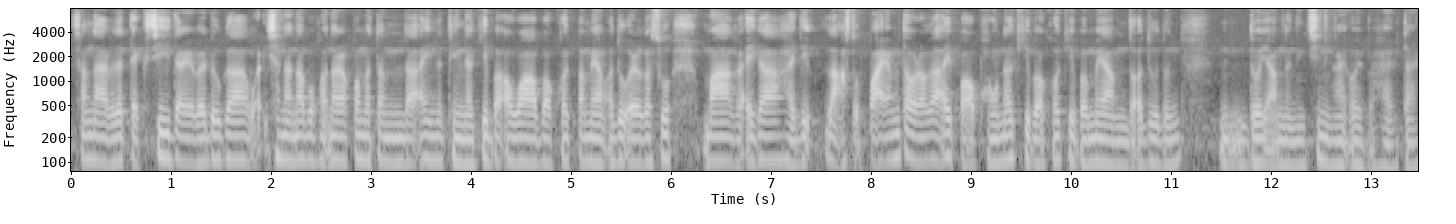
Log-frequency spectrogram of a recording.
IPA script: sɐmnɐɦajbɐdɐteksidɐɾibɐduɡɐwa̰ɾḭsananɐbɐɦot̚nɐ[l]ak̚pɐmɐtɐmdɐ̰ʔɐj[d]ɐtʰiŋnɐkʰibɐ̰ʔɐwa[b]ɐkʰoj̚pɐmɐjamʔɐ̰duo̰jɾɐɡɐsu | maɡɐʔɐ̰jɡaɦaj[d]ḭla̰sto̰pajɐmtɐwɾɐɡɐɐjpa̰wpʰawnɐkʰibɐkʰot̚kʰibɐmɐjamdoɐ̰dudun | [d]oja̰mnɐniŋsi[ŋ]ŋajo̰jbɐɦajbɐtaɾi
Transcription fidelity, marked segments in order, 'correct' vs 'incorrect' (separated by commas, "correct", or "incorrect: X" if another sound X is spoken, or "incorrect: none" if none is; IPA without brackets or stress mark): incorrect: ɾ, incorrect: n, correct, correct, correct, incorrect: n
